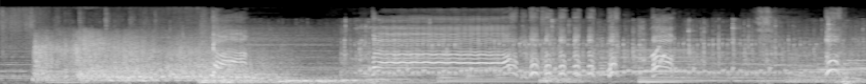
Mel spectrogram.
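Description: Cartoon sound effects over background music. A broad rushing whoosh fills the first few seconds. About five seconds in comes a cartoon character's long, wavering scream of fright, followed by short yelps near the end.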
